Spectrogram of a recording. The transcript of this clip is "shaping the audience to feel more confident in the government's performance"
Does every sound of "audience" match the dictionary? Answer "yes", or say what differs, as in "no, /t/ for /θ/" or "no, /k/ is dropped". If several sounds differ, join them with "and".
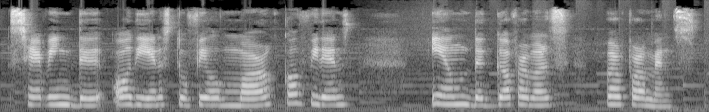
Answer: yes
